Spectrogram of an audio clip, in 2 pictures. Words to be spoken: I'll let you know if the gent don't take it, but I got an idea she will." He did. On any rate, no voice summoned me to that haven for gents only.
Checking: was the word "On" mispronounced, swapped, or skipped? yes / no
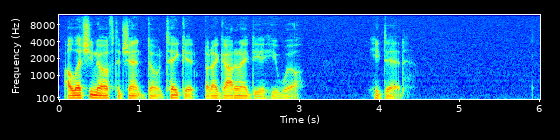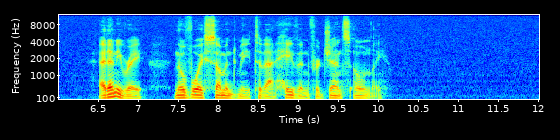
yes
